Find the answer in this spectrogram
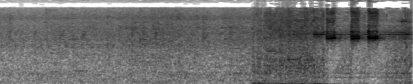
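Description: Bus station traffic background, then about two and a half seconds in a heavy bus engine starts to rumble loudly. Three quick high beeps follow near the end.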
